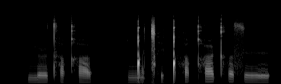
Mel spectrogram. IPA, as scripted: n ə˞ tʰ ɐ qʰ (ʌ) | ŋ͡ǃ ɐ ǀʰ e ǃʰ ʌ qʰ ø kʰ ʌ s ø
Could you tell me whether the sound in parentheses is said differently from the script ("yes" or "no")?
no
